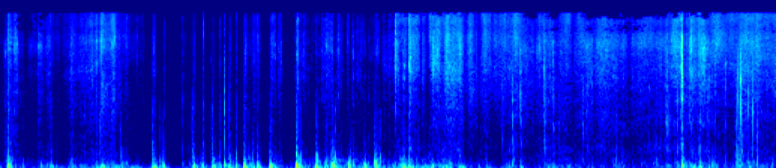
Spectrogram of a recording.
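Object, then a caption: Paper banknote. Black-gloved hands fold, rub and crinkle a yellow paper banknote. Soft, dry crackles and rustles sit over low, muffled handling bumps, with a busier run of sharp crinkles in the middle. It settles into quieter, steady rubbing toward the end.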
